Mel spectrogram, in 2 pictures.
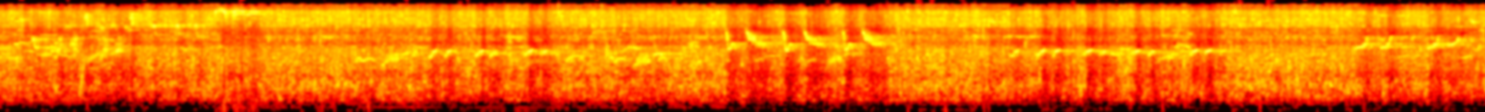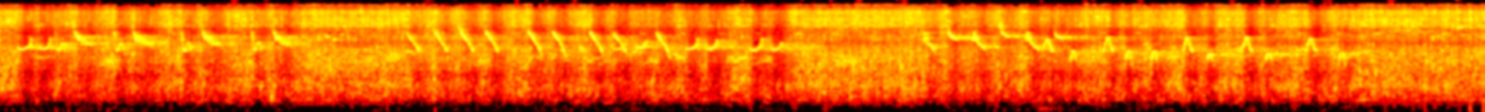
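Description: Many birds chirping and twittering without pause, over a steady hiss of outdoor nature ambience.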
